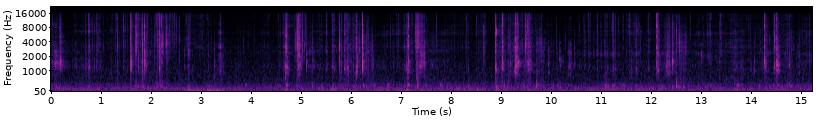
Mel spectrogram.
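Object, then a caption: Soap bar scraped with a knife blade. A utility knife blade scrapes along the cut face of a solid, dry pink Camay soap bar that is already partly shaved, peeling off soap curls. Many short, dry, crisp scraping and crackling strokes come in uneven bursts, bright in tone, with little low end and no ring, over a faint steady hum.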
